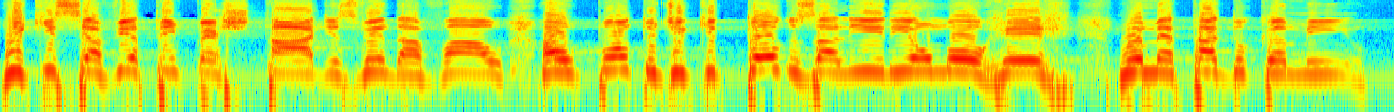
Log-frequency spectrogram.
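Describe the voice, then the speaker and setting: Man, pastor, impassioned sermon, very high-pitched, fervent, loud exclamations.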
